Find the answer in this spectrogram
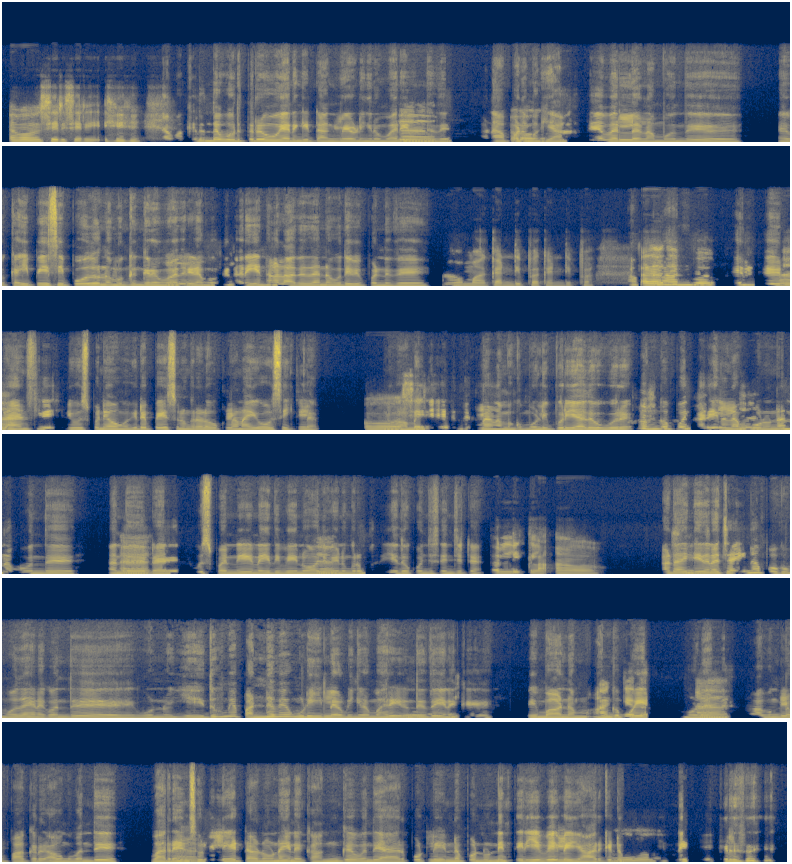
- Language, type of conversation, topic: Tamil, podcast, பயணத்தில் மொழி புரியாமல் சிக்கிய அனுபவத்தைப் பகிர முடியுமா?
- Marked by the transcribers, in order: static; distorted speech; chuckle; laughing while speaking: "எறங்கிட்டாங்களே! அப்படிங்கிற மாரி இருந்தது"; other background noise; laughing while speaking: "நமக்குங்கிற மாதிரி நமக்கு நெறைய நாள் அது தான உதவி பண்ணுது"; chuckle; in English: "ட்ரான்ஸ்லேஷன் யூஸ்"; laugh; in another language: "யூஸ்"; tapping; unintelligible speech; laughing while speaking: "என்ன கேட்கறது"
